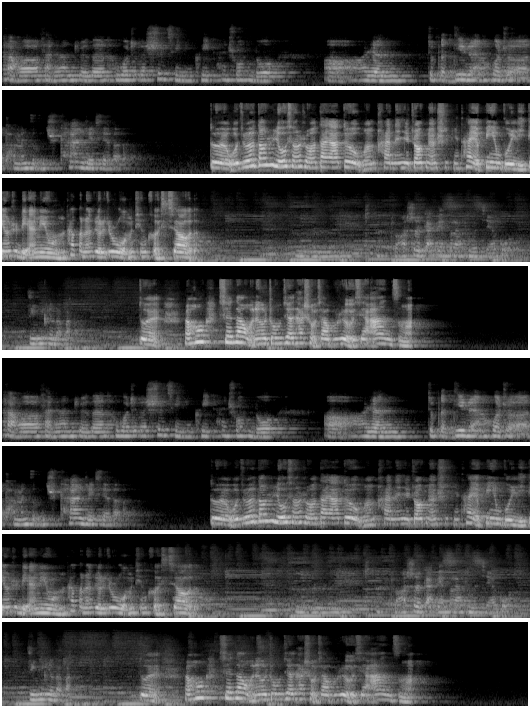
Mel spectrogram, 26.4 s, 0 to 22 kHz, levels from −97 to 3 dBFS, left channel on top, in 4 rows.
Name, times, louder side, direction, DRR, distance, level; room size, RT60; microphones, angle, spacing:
voice 1, 0.0-3.4 4.0-5.0 5.3-8.1 16.9-17.5 17.9-19.6 20.1-20.7, right 1 dB, 20° right, 1.8 m, -39 dB
voice 2, 9.2-15.7 21.5-24.9, left 4 dB, 80° left, 0.6 m, -27 dB
sound 1, 15.3-23.4, right 1 dB, 90° right, 2.3 m, -45 dB
15.5 x 8.3 x 3.8 m
head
